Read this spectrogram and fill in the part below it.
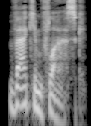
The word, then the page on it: vacuum-flask: American English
